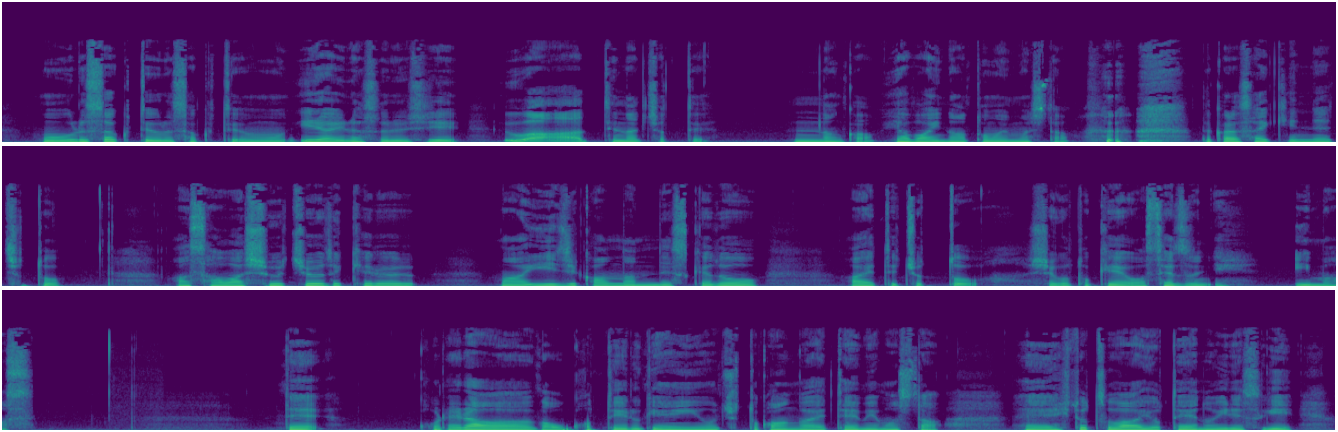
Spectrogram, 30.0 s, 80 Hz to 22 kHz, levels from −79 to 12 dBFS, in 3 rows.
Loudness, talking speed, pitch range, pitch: -24 LUFS, 260 characters per minute, 200-245 Hz, 220 Hz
